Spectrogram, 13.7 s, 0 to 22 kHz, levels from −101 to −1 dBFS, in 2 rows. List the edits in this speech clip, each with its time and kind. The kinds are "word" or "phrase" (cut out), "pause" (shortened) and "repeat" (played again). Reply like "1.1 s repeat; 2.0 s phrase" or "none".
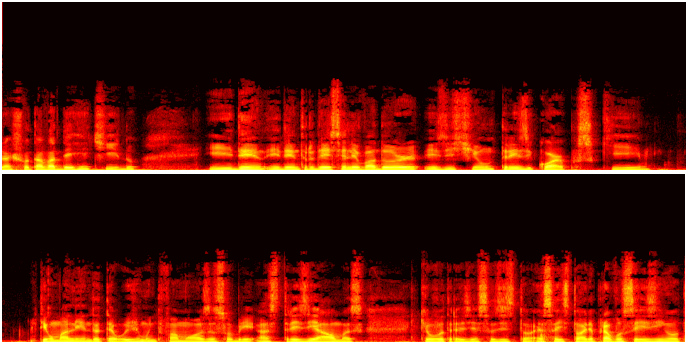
none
